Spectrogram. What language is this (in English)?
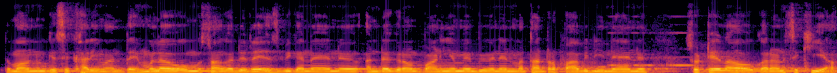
Sindhi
